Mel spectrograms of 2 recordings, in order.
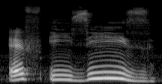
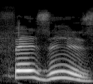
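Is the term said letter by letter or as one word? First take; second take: letter by letter; one word. First: Each letter is spoken separately. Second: It is pronounced as a single word. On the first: "F-E-Zs 이렇게 복수형으로 발음하거나" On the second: "Fezzes 이렇게 발음을 하게 되겠네요"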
